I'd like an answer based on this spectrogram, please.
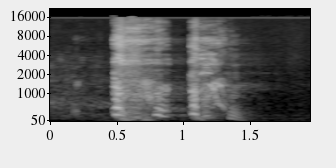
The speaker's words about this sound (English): Hopefully my tickle in my throat will go away.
